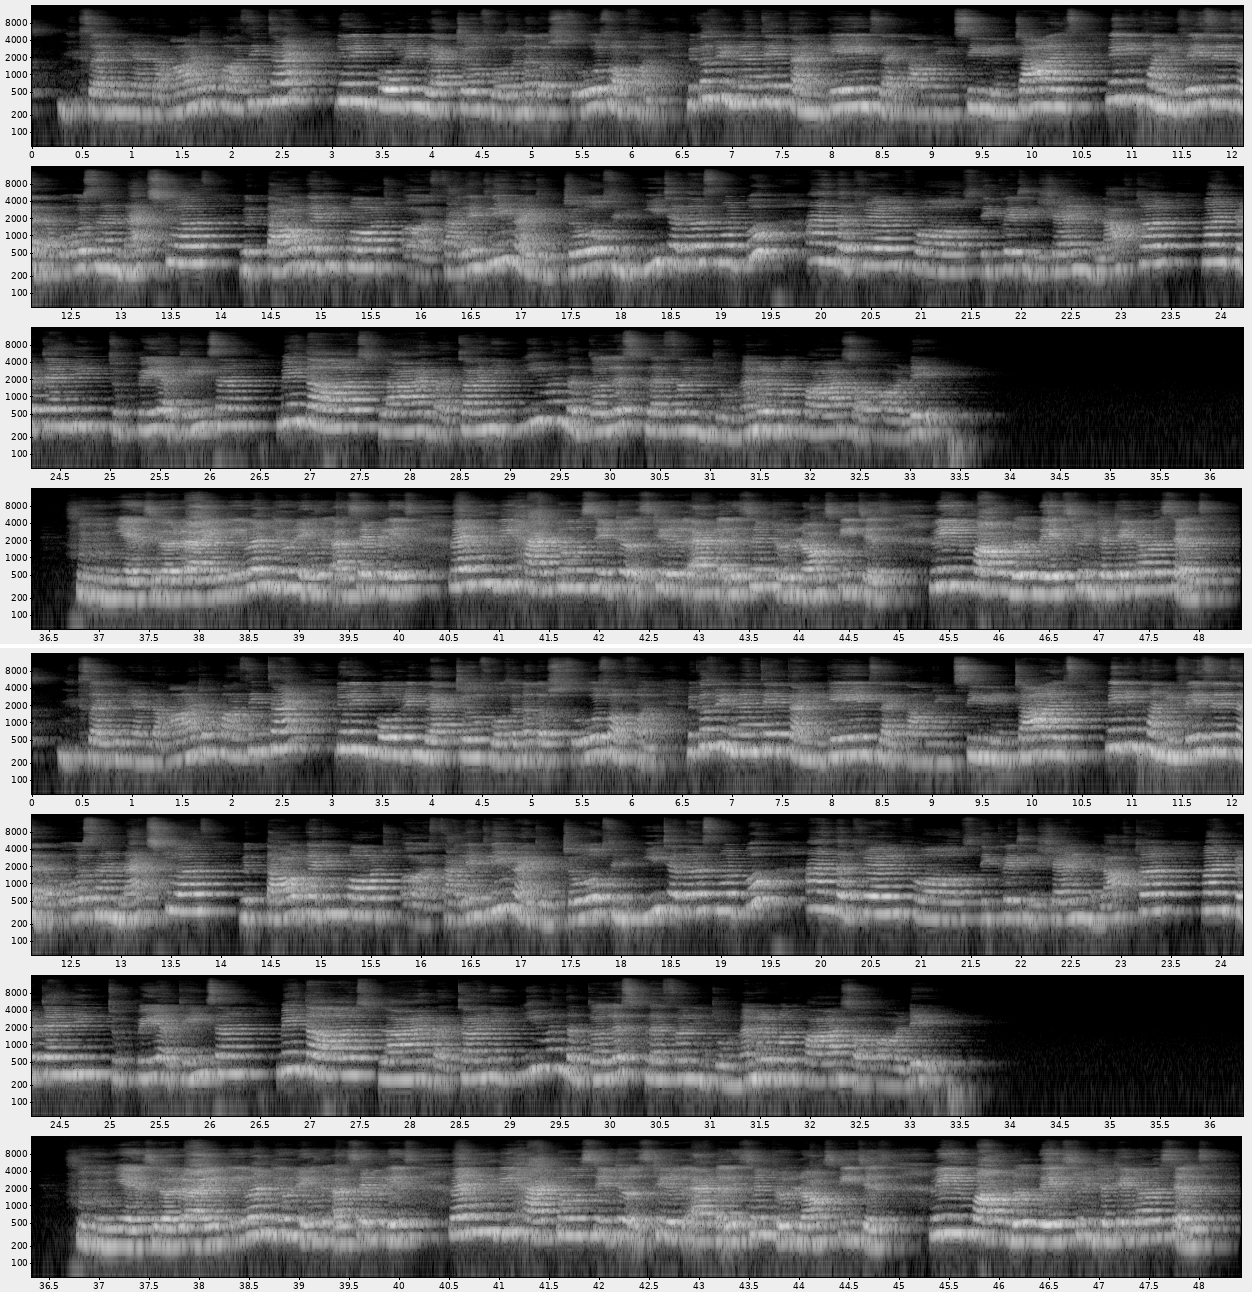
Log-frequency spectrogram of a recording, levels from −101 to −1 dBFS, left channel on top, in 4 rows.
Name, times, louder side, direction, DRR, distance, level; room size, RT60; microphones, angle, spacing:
voice 1, 0.3-2.8 3.0-6.3 6.6-10.4 10.7-19.6 19.8-26.4 26.7-33.3, equal, 40° right, -6 dB, 0.6 m, -30 dB
voice 2, 36.8-48.0, equal, 20° right, -14 dB, 1.1 m, -27 dB
3.0 x 2.2 x 2.6 m, 0.95 s
head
